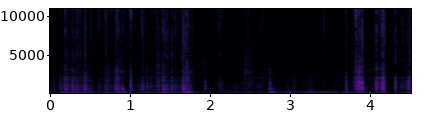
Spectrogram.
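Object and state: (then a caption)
Foam squishy toy scratched with nails. Long acrylic nails scratch a pink polyurethane foam donut squishy toy held in the hand, producing quiet, dry rasping and crinkly scraping strokes. The short bursts come in an irregular stream, with brighter, sharper scratches near the end and a faint steady low hum underneath.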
